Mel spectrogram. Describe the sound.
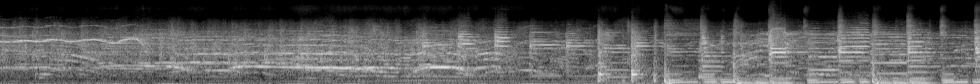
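A loud live-concert audience cheers and claps with whoops and voices mixed in as the singer is welcomed on stage, then a bass-heavy backing band kicks in partway through while the cheering continues underneath.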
